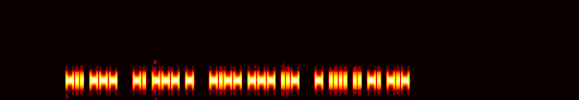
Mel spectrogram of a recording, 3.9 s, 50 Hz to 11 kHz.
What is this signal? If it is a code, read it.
Morse code, heard as a keyed tone, about 77 wpm, 700 Hz. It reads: DO NOT YOU THINK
